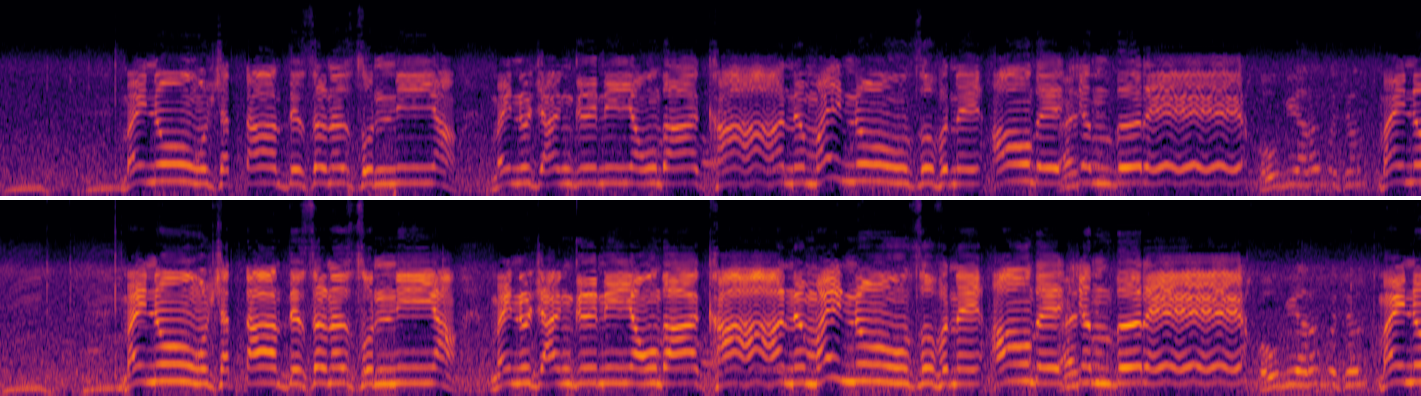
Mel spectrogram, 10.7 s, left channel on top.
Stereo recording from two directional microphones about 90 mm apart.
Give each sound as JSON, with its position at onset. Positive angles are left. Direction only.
{"t": 0.9, "sound": "speech", "side_deg": 35}
{"t": 10.3, "sound": "speech", "side_deg": 25}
